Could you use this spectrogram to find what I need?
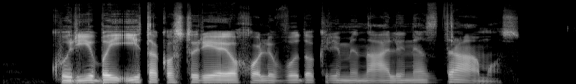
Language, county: Lithuanian, Vilnius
